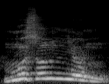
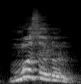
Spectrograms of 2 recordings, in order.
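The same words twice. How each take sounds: First: The L sound is held long and doubled. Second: The L sound is short and single. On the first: The speaker calls it wrong. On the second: The speaker calls it right.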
